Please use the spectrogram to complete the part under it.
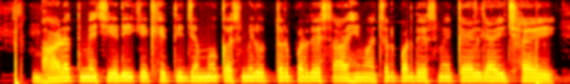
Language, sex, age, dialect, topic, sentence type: Magahi, male, 25-30, Western, agriculture, statement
